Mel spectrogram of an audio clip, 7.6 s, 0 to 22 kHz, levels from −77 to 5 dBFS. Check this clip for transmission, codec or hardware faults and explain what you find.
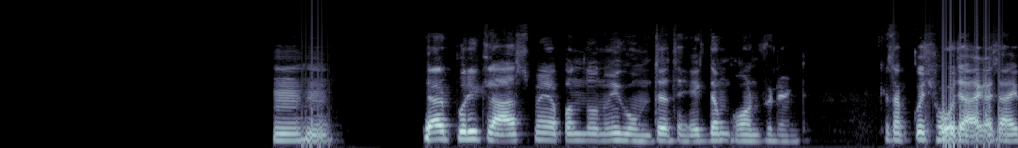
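Two bursts of processor overload crackle, from 2.23 to 2.88 s and from 6.36 to 7.55 s. Dozens of very short buffers, around 1.5 ms each, miss their deadlines and are skipped. The many tiny hard-edged gaps merge into gritty tearing, unlike a single clean dropout.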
